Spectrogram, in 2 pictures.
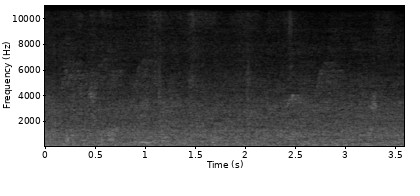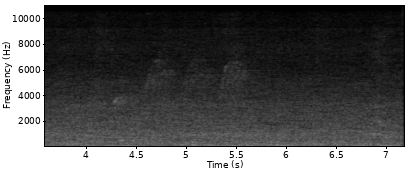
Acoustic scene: park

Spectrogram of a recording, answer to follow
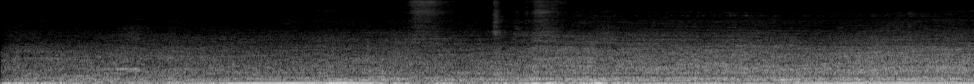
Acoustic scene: street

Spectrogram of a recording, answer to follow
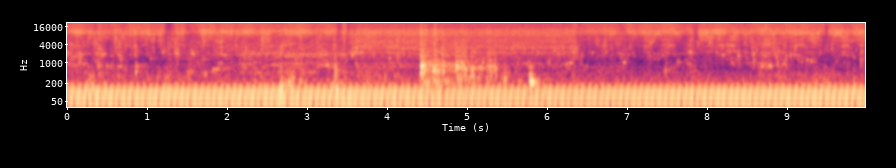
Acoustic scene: kitchen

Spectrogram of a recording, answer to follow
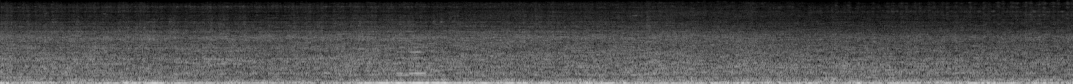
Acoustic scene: street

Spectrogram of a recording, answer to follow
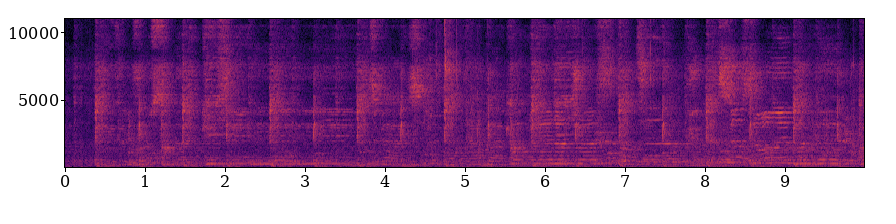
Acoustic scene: cafe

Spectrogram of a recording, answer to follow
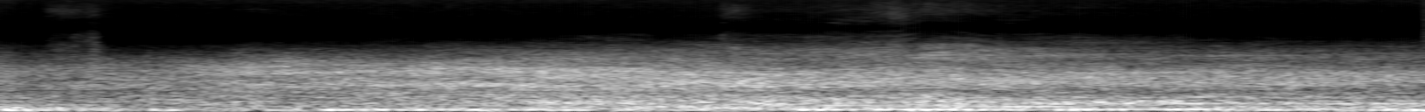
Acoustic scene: street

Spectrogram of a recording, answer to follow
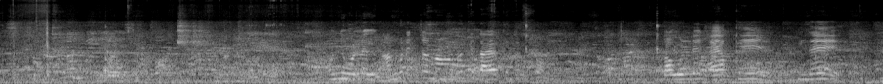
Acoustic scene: restaurant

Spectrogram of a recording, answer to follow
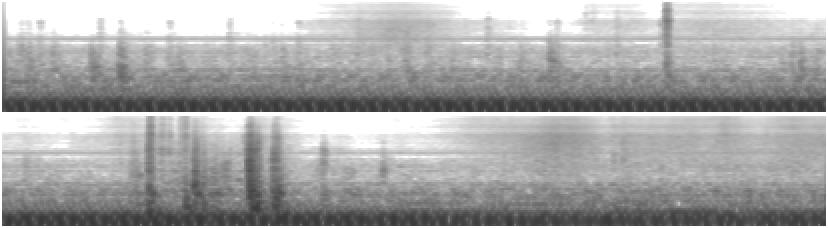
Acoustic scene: car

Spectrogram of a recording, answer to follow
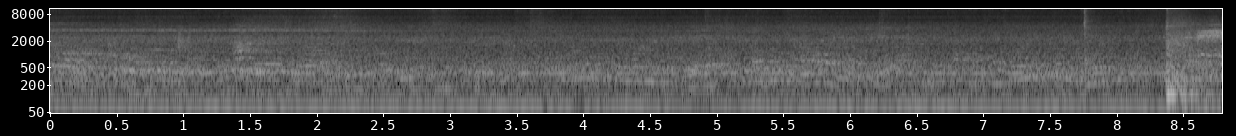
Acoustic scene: subway station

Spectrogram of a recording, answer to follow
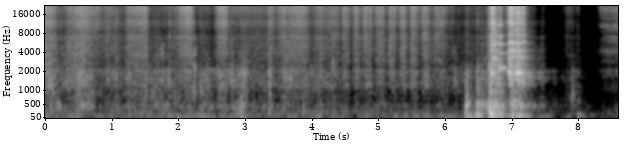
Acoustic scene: kitchen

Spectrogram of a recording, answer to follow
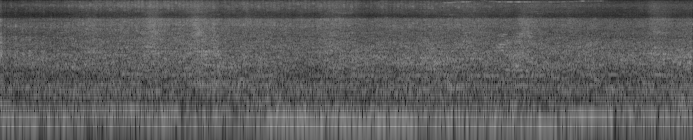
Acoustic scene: street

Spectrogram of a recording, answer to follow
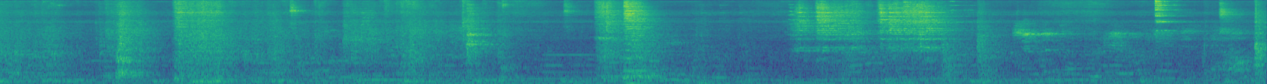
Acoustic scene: cafe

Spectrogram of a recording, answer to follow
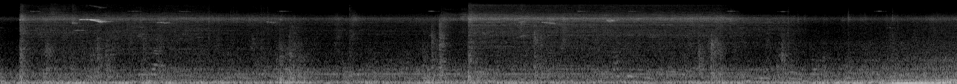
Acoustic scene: bus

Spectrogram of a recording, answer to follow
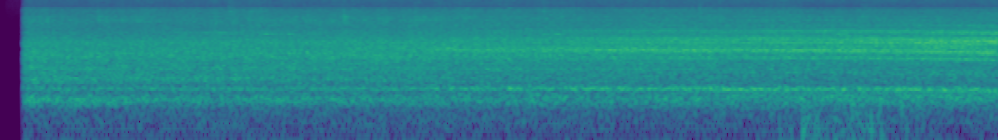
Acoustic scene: subway station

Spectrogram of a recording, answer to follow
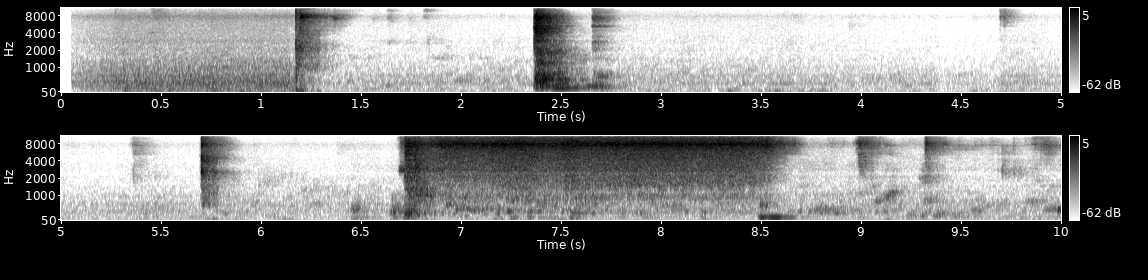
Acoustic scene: restroom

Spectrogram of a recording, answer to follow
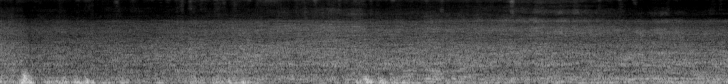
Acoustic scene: street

